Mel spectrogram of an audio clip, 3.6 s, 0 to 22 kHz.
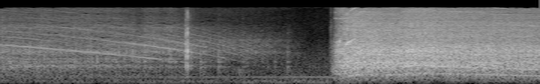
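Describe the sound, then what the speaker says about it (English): A Ryobi D620H corded hammer drill winds down with a falling whine and a click, goes nearly quiet, then starts again in hammer mode with a loud, steady buzzing whir. "That's the hammer."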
